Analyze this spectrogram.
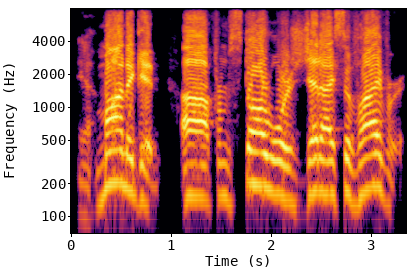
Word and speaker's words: Monaghan: Monaghan. Yeah. Monaghan.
